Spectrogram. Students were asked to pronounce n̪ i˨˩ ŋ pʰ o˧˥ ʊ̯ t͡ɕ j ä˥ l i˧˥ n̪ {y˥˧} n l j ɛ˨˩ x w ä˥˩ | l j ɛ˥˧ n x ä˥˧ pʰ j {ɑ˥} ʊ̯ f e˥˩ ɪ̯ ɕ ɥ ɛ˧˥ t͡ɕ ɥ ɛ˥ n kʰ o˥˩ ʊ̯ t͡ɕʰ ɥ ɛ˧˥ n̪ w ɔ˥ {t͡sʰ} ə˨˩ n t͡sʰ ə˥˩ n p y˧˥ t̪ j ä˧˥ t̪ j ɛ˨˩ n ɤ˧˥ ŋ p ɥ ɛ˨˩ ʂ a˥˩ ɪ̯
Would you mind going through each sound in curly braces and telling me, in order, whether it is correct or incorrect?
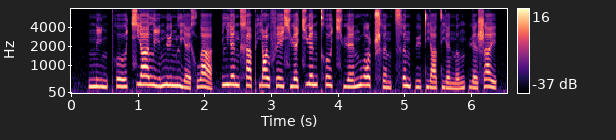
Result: incorrect: y˥, incorrect: ɑ˥˧, incorrect: ʈ͡ʂʰ

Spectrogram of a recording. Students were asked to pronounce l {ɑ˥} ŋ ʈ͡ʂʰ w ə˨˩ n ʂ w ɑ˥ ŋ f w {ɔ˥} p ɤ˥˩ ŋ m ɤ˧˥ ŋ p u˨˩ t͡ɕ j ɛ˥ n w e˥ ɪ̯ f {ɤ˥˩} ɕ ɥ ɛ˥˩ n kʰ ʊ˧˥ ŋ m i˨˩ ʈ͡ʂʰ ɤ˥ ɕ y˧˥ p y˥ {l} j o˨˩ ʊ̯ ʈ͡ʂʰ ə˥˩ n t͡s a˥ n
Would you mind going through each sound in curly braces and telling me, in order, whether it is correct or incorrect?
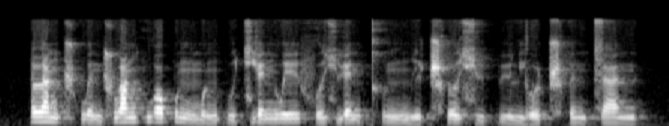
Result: incorrect: ɑ˥˩, correct, incorrect: ɤ˨˩, correct

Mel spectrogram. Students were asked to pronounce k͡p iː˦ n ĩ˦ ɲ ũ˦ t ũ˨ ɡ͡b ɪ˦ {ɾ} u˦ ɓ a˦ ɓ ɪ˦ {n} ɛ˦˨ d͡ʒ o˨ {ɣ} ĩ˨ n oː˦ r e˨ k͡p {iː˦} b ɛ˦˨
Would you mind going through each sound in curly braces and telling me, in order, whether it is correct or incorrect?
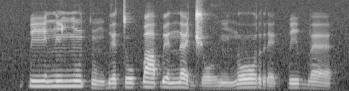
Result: incorrect: t, correct, correct, incorrect: i˦

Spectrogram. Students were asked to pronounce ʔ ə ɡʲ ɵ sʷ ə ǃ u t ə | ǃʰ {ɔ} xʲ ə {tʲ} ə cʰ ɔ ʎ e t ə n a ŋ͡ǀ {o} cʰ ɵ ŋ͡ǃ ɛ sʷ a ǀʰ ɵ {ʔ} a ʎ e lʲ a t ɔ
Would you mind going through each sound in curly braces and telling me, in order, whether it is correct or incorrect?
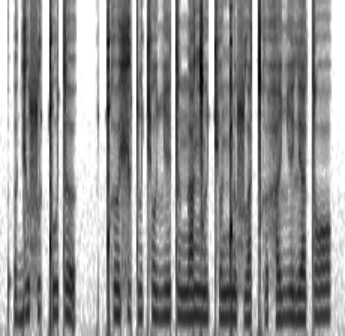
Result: incorrect: ɵ, incorrect: tʷ, incorrect: ɵ, incorrect: h

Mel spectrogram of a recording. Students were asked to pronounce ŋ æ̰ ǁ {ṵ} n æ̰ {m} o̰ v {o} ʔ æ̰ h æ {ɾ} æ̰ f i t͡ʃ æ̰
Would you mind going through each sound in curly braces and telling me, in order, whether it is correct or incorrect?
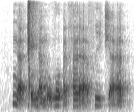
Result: incorrect: o̰, correct, correct, correct

